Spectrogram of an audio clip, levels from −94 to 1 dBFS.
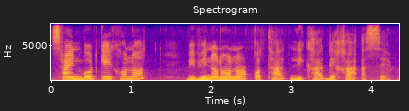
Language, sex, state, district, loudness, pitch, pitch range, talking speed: Assamese, female, Assam, Kamrup Metropolitan, -17 LUFS, 280 Hz, 235-305 Hz, 110 wpm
